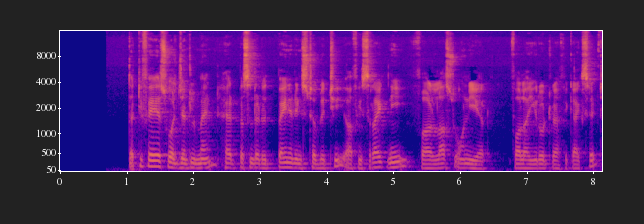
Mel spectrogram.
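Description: A man speaks calmly through a microphone, explaining at an even pace.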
